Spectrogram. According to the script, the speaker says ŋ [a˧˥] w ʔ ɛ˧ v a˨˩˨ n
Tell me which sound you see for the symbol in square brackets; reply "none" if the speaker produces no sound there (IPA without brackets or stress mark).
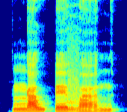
a˧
